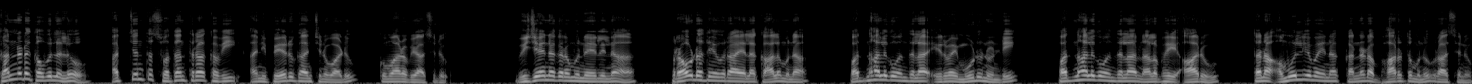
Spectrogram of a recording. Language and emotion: Telugu, neutral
